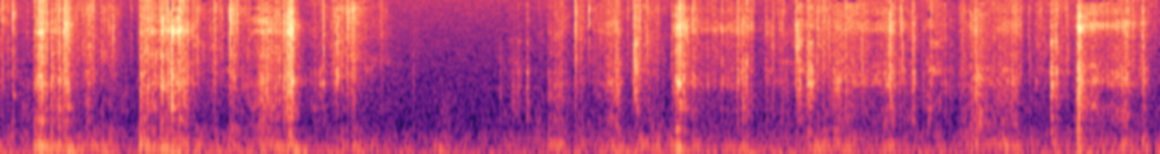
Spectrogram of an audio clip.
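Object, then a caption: Bar of soap cut with a blade. A solid oval yellow soap bar, held in the hand, is shaved into thin strands with a dark utility knife blade. Dense crinkly scraping and cutting is heard, with sharp bright crackles and a steady low rustle, and the cuts run together rather than falling apart as separate hits.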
